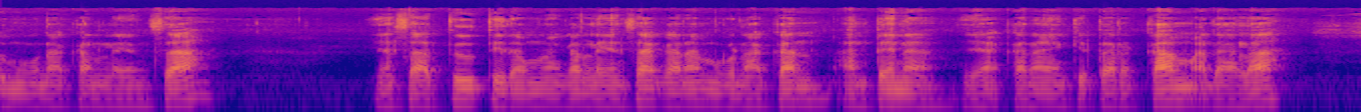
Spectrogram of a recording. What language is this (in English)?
Indonesian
